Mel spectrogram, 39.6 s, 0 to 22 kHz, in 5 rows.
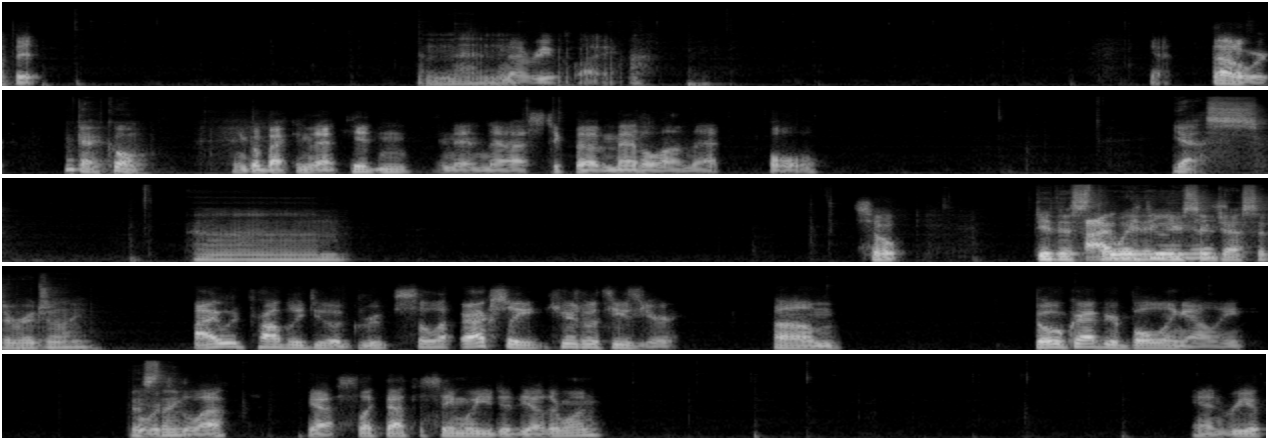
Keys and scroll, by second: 0.4 Return, 0.9 ⟲, 4.2 b, 6.2 space, 7.6 space, 11.7 shift+g.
